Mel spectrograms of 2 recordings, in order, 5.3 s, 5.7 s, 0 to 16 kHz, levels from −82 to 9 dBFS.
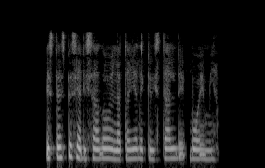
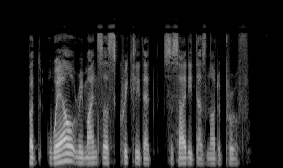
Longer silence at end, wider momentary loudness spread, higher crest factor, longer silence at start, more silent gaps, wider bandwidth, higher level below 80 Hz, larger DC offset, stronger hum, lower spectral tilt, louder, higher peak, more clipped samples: first, 0.95 s vs 0.75 s; second, 6 LU vs 14 LU; about the same, 18 dB vs 20 dB; first, 0.95 s vs 0.6 s; about the same, 3.74-3.78 s vs 0.90-0.94 s, 3.22-3.26 s; second, 8 kHz vs 9.6 kHz; second, -74 dBFS vs -64 dBFS; neither; neither; about the same, -3.5 dB/octave vs -4 dB/octave; second, -29 LUFS vs -22 LUFS; second, -12 dBFS vs -4 dBFS; neither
